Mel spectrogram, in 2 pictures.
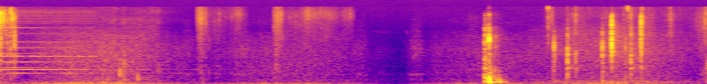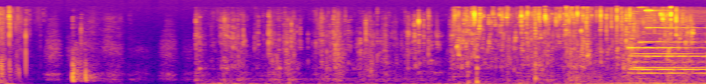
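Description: Water is poured for animals in the video game Animal Shelter Simulator, heard as intermittent faint trickling and splashing with a few sharper clatters and occasional dog sounds.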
